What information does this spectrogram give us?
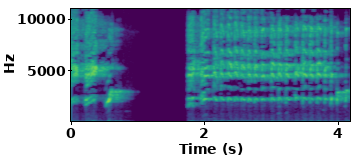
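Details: Greater green leafbird singing energetically, used as a training lure: a brief sharp rising note, a pause, then a sustained dense buzzy roll of fast harsh, high notes lasting over two seconds.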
